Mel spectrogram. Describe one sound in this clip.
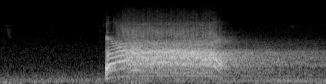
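A marmot lets out a long, loud, piercing scream.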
